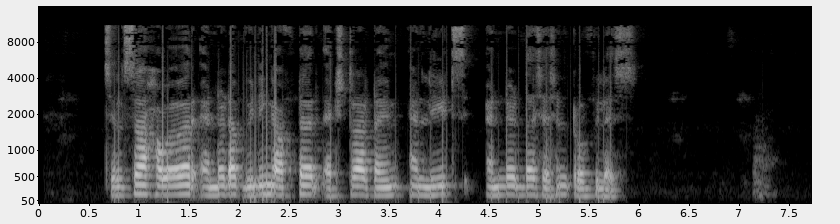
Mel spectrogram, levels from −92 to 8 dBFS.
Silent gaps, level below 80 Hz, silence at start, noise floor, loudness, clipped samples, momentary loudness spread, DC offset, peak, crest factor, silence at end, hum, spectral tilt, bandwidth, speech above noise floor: none; -58 dBFS; 0.65 s; -76 dBFS; -23 LUFS; under 0.1%; 11 LU; under 0.1%; -6 dBFS; 18 dB; 1.8 s; none; -5.5 dB/octave; 11.5 kHz; 53 dB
